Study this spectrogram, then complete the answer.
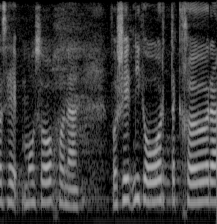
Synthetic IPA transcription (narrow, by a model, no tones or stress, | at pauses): ɑshɛtmosoχœnə | fɛrʃiːdəniɡəɔrtəkχøːɾə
